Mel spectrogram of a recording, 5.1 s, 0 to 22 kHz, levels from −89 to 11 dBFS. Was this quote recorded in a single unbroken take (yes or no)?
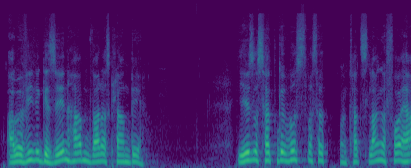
no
